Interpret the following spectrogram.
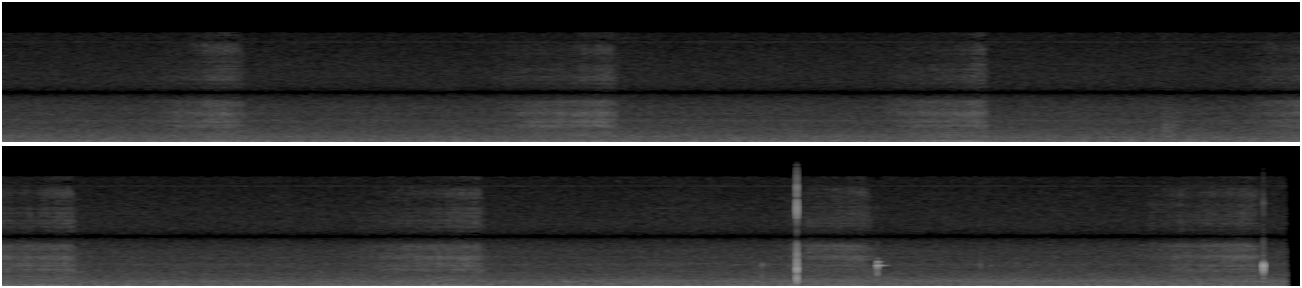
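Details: Domestic cat asleep, gentle rasping snores recurring roughly every three seconds, with a few faint clicks near the end against a constant room hiss.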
